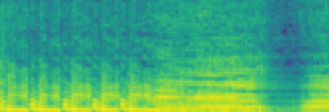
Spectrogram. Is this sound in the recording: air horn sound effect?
yes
